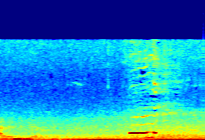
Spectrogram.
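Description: Small dog whining: a low, steady, drawn-out whine, with a short high whimper about a second and a half in.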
